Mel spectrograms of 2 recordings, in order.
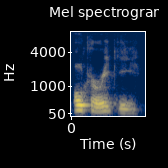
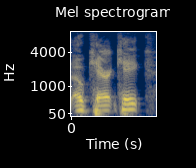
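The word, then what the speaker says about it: Okereke: I call him Okariki. Yeah. So, I'm gonna take Okariki. Yeah. I think it's really pronounced O carrot cake. carrot cake.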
